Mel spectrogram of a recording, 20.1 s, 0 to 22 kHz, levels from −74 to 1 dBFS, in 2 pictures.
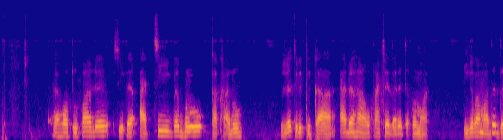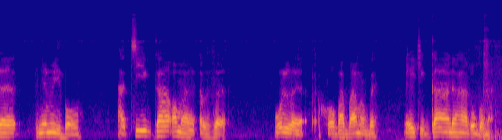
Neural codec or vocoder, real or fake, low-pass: codec, 44.1 kHz, 2.6 kbps, DAC; fake; 14.4 kHz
